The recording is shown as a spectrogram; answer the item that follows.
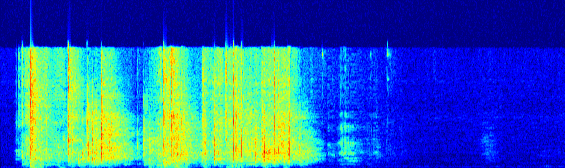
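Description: Clear plastic pouch crinkling as it is turned over in the hands: a dense run of sharp crackles lasting about two seconds that then stops.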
